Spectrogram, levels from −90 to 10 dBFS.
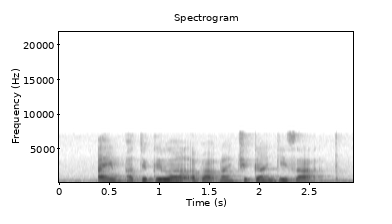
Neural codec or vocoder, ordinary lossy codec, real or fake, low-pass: none; none; real; 7.2 kHz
